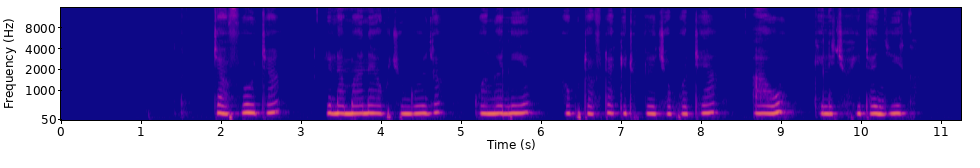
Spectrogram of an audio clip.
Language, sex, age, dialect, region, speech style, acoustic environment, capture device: Swahili, female, 18-24, Kenya - Mombasa, Kenya, happy, silence, mobile / Linux / Chrome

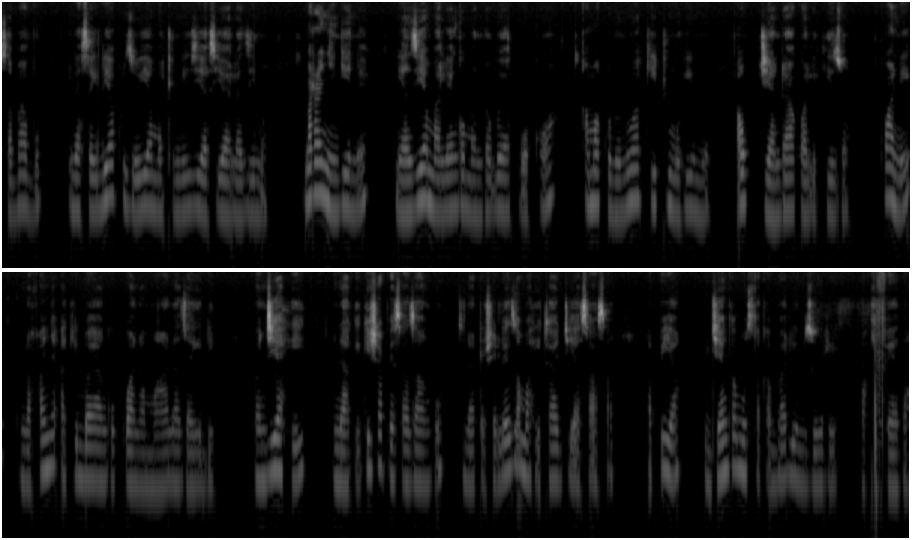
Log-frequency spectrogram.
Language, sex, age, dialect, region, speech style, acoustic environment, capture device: Swahili, female, 25-34, Kenya - Nairobi Sheng-influenced, Kenya, focused, silence, mobile / Linux / Chrome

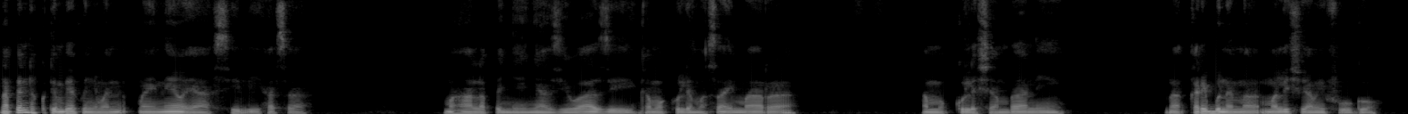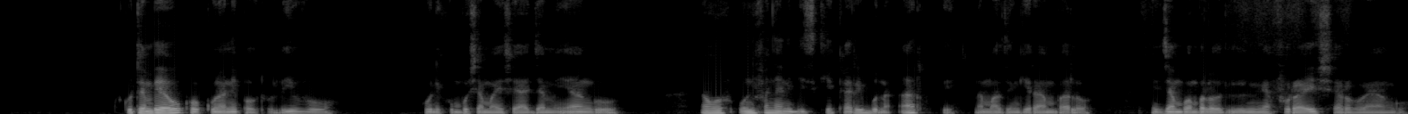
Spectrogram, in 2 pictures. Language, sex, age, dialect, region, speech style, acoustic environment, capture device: Swahili, male, 25-34, Kenya - Mombasa, Kenya, happy; relaxed, silence, mobile / Linux / Chrome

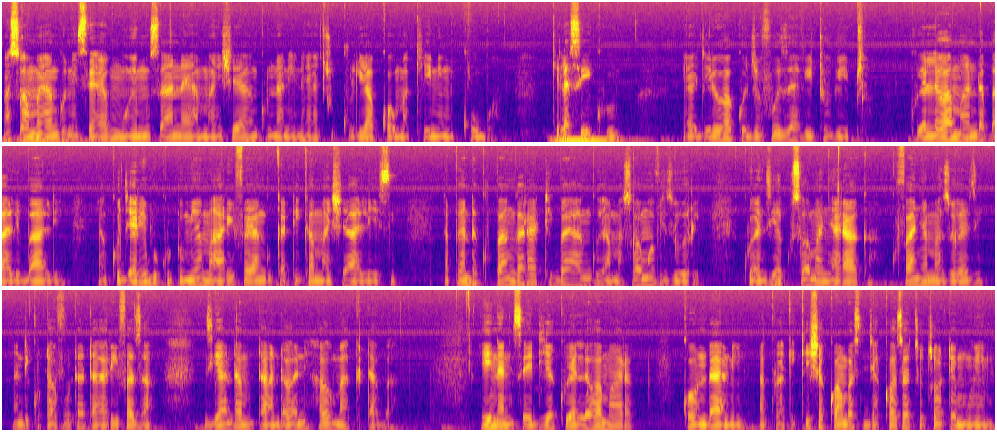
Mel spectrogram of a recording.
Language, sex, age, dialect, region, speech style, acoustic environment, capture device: Swahili, male, 18-24, Kenya - Nairobi Sheng-influenced, Kenya, relaxed, silence, desktop / Windows / Chrome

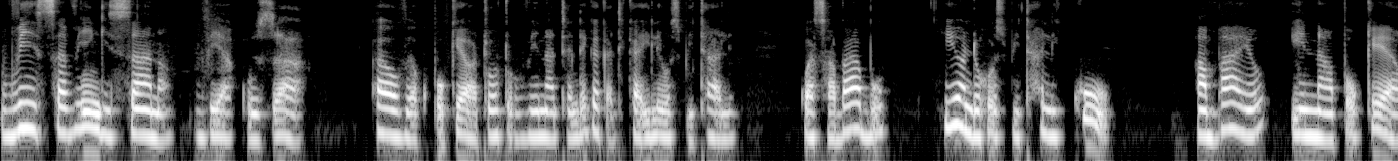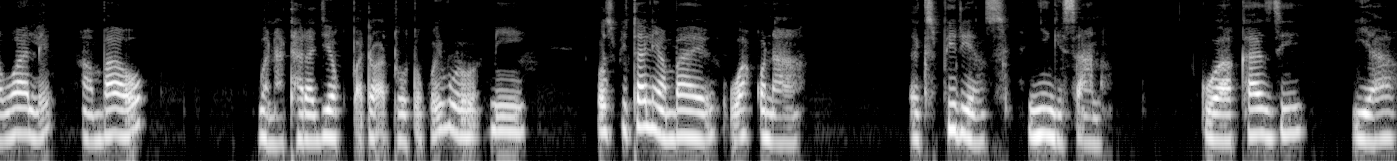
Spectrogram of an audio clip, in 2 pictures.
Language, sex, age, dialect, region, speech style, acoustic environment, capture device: Swahili, female, 45-54, Kenya - Nairobi Sheng-influenced, Kenya, relaxed, nature, mobile / Linux / Chrome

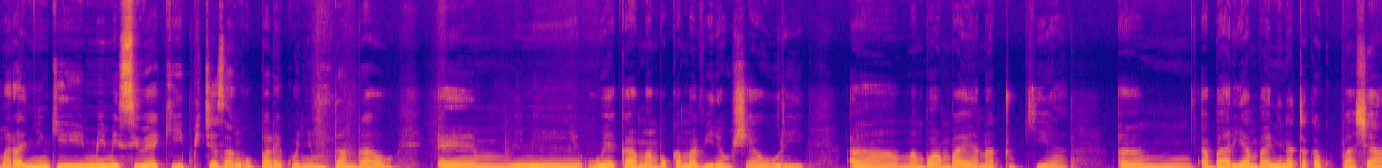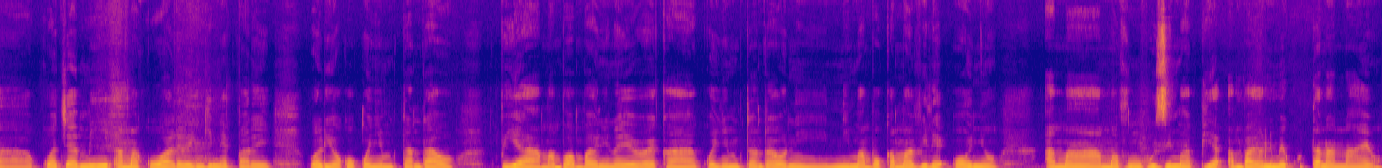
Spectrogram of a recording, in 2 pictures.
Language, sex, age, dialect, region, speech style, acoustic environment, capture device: Swahili, female, 25-34, Kenya - Nairobi Sheng-influenced, Kenya, anxious, nature, mobile / Linux / Chrome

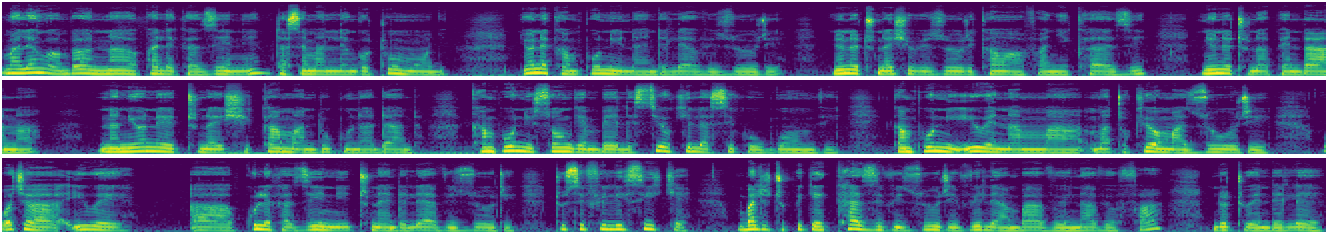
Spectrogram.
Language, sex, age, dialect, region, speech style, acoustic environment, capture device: Swahili, female, 25-34, Kenya - Nairobi Sheng-influenced, Kenya, happy; relaxed; excited, silence, desktop / Windows / Chrome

